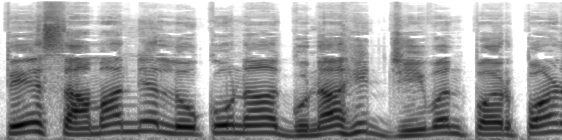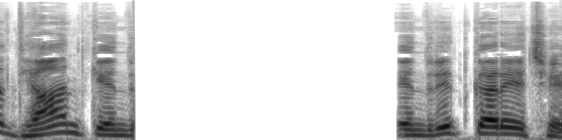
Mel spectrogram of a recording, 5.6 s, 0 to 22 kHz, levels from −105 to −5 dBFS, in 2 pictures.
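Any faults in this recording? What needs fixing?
From 3.49 to 4.98 s the speech goes silent for 1.3 s, then resumes 186 ms earlier than where it stopped: a stream reconnect, restarting the decoder from a resent burst. A deeper client buffer, with reconnection that resumes at the exact stream position and discards repeated data, would prevent this.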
